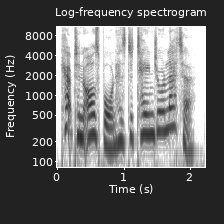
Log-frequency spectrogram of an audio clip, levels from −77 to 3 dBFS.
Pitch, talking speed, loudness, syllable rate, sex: 235 Hz, 160 wpm, -19 LUFS, 5.5 syllables/s, female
